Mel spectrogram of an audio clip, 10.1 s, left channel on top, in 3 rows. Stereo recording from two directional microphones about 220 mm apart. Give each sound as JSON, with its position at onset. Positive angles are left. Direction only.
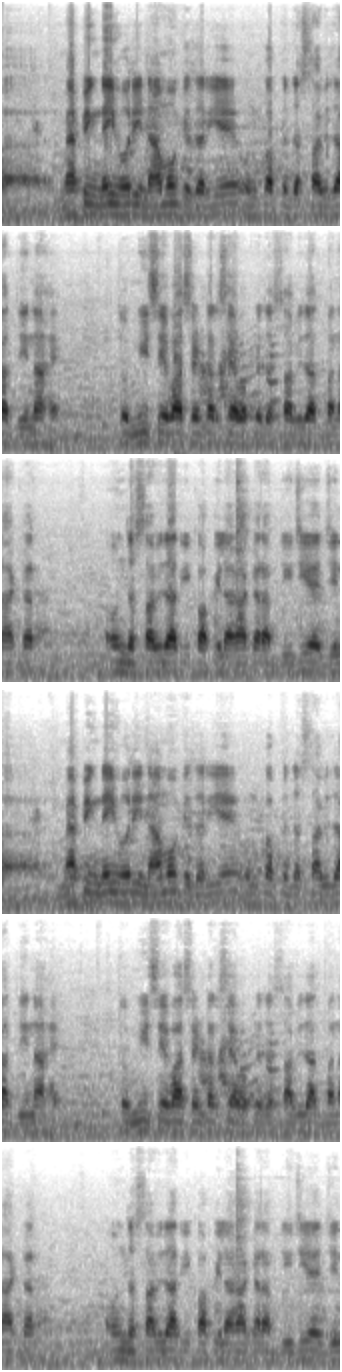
{"t": 0.6, "sound": "speech", "side_deg": 50}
